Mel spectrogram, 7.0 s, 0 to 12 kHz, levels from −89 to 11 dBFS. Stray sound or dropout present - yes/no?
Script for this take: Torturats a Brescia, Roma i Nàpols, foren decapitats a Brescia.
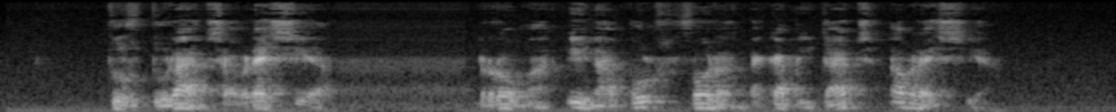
no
